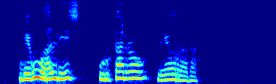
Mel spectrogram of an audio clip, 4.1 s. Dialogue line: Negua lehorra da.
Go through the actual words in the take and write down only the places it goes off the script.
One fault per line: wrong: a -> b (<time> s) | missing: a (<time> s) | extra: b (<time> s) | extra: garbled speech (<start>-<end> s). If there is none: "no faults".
extra: aldiz urtaro (0.7 s)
